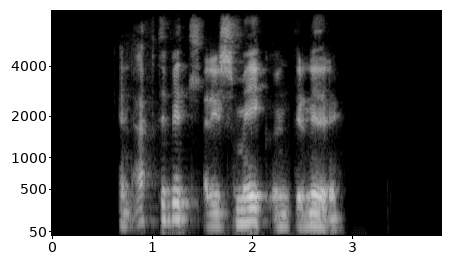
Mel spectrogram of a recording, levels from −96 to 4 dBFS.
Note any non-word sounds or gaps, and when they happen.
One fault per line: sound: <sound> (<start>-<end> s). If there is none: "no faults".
no faults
